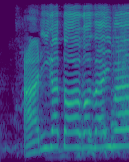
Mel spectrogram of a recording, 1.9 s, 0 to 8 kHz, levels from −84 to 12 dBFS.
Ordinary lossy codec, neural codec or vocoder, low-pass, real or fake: none; none; 7.2 kHz; real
